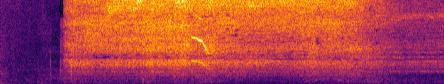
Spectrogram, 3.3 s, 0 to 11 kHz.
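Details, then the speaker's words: Dental air/water syringe that drips water: sudden loud hiss of escaping air lasting about 2.5 seconds, then fading, as the syringe is loosened to release pressure before repair. "Okay, so we're gonna turn this guy off. Great. And then, is there no water in there? Oh. I'm just loosening this so that it won't spray everywhere."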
